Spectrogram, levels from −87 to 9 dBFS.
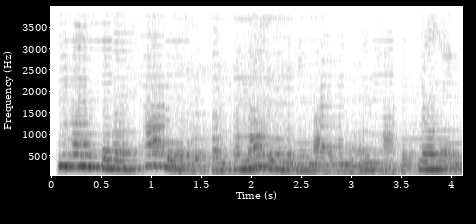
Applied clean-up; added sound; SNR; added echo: neural separator model SepFormer DNS4.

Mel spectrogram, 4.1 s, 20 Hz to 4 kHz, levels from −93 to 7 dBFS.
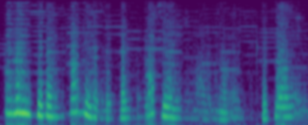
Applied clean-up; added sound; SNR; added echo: neural separator model SepFormer WHAMR!.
